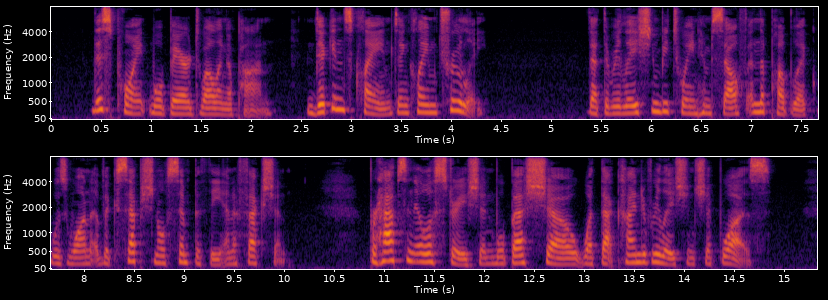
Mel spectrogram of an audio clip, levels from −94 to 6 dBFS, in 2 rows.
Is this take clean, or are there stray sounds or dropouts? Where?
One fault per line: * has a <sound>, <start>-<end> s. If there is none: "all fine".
all fine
